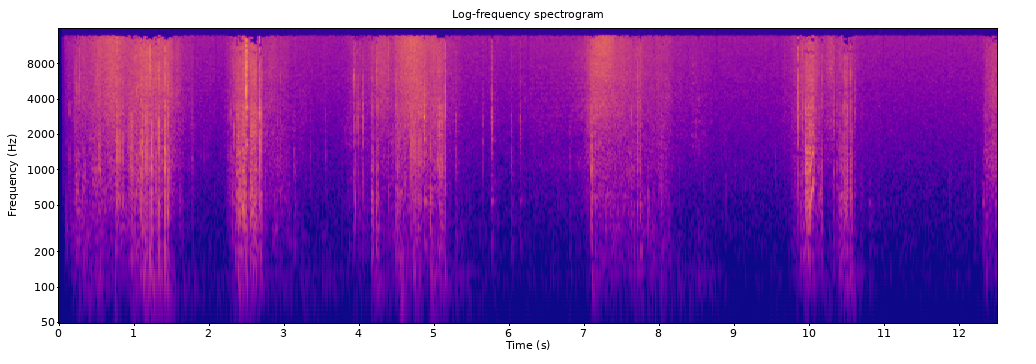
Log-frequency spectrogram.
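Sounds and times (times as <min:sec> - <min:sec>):
leather chair creaking: 0:00.1 - 0:03.2, 0:03.8 - 0:05.3, 0:07.0 - 0:08.2, 0:09.8 - 0:10.7, 0:12.3 - 0:12.5.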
